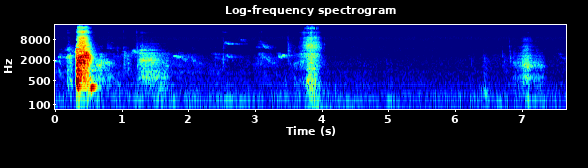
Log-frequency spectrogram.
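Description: One sharp, explosive sneeze followed by a few faint sniffs and breaths in a quiet room.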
